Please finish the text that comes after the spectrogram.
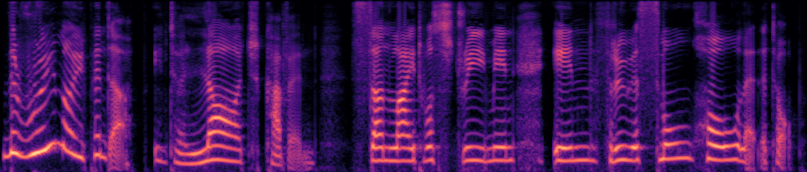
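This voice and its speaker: A woman reads a picture book to young children in a high voice with big, expressive swings. She takes her time, addressing the listeners directly as she narrates and prompts movement. The sound is close and dry. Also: takes it slowly, no echo. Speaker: children's storybook reader.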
